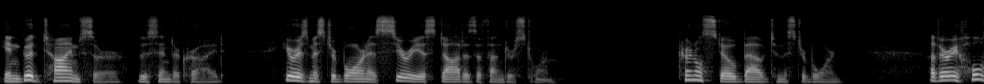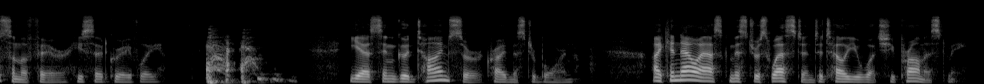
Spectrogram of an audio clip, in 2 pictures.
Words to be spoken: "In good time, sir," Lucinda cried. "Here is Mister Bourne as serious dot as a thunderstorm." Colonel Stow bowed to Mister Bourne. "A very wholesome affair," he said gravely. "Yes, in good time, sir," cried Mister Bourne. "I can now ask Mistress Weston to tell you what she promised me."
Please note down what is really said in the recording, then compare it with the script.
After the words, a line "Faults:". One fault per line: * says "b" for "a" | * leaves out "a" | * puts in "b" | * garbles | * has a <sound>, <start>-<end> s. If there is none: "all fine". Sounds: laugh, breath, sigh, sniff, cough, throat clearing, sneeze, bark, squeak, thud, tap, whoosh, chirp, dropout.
"In good time, sir," Lucinda cried. "Here is Mister Bourne as serious dot as a thunderstorm." Colonel Stow bowed to Mister Bourne. "A very wholesome affair," he said gravely. "Yes, in good time, sir," cried Mister Bourne. "I can now ask Mistress Weston to tell you what she promised me."
Faults:
* has a cough, 11.9-12.8 s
